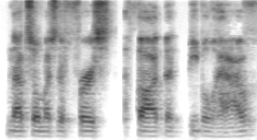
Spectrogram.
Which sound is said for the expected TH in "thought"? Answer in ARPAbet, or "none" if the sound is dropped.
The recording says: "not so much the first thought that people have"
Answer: TH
